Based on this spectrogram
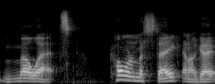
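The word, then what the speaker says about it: Moët: Now, although it is made in a Champagne region of France, it was started by a Dutch guy, which is why it has the little umlaut over it, and it's actually pronounced Moet.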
